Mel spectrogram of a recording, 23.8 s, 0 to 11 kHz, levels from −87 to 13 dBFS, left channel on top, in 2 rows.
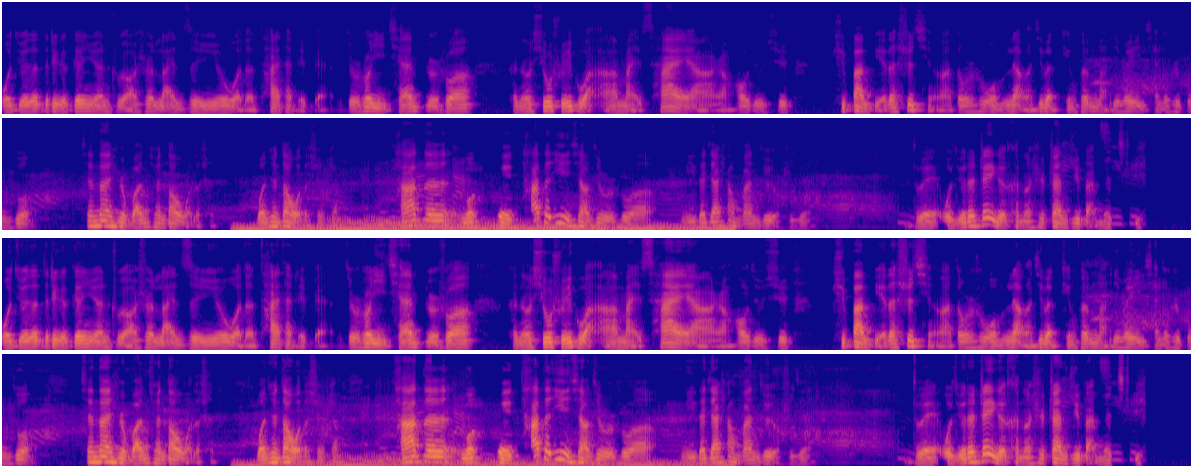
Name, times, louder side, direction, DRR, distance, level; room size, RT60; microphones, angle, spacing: voice 1, 0.0-4.7 5.1-7.9 8.3-12.2 12.7-14.0 14.4-15.3 15.8-20.0 21.0-23.0, right 4 dB, 35° right, 0.4 m, -29 dB
voice 2, 9.6-10.0 14.7-17.0 20.8-21.1 22.4-23.3, right 1 dB, 15° right, 2.2 m, -55 dB
sound 1, 10.7-20.9, right 5 dB, 55° right, 2.3 m, -56 dB
sound 2, 14.2-19.2, left 4 dB, 40° left, 0.4 m, -35 dB
head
